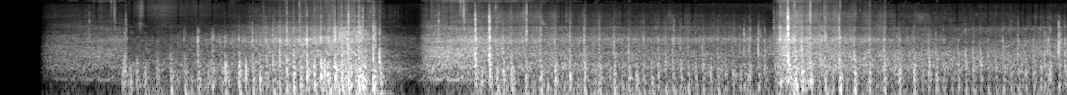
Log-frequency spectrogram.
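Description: Porsche Panamera driving on a test track: steady tyre and road noise shot through with rapid clatter and knocks. It starts suddenly half a second in, builds to about five seconds, drops away briefly at six, and swells again at about twelve seconds.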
